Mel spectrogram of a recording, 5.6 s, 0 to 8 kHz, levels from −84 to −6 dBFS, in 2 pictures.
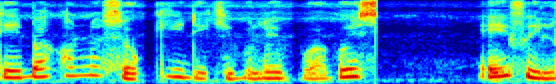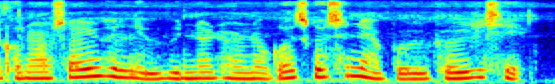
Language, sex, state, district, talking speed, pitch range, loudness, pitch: Assamese, female, Assam, Sonitpur, 150 wpm, 210-270 Hz, -16 LUFS, 230 Hz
